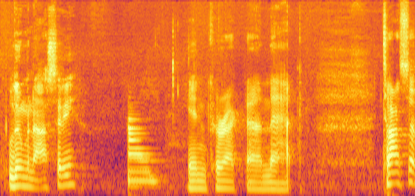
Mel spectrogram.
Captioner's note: scoreboard buzzes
